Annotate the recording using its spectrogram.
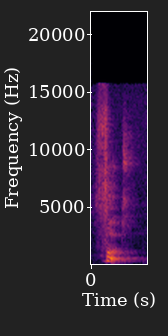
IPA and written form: fʊt (foot)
